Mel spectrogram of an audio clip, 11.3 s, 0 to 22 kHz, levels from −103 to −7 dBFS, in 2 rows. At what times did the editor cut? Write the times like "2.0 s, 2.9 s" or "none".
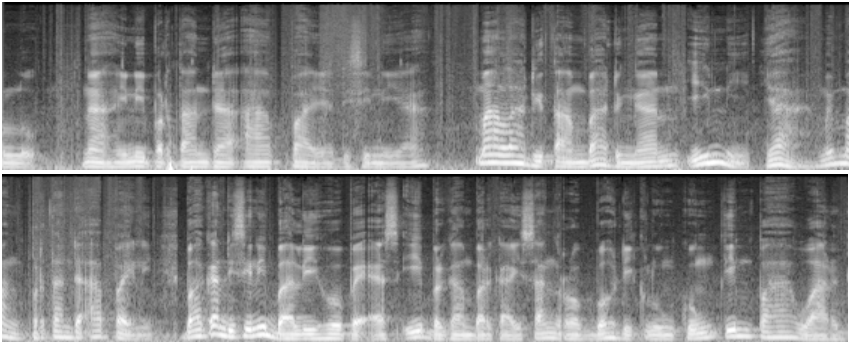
3.1 s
